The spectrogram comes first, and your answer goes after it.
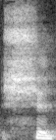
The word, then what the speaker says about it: should: So we've got could, would, and the last one was should.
